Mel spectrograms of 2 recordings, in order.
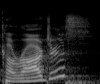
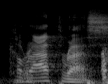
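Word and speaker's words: Caradhras: Caradris? Possibly. That's not how you pronounce Carathras. Carathras.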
